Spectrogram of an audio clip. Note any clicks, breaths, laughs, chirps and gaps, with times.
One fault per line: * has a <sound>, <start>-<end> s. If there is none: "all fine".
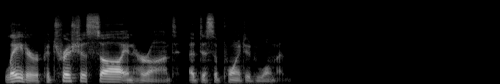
all fine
